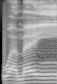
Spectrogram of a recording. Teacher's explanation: নুন সাকিনের পরে ইদগামে বা গুন্নার হরফ ইয়া আসছে, এই কারণে এই মিম তাসদীদওয়ালা ইয়ার সাথে গুন্নার সহিত মিলাইয়া পড়ব। মাঝখানে জজমওয়ালা নুন বাদ পড়ে যাবে। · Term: ইদগামে বা গুন্নাহ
